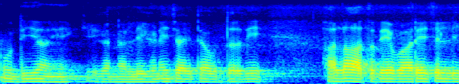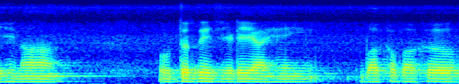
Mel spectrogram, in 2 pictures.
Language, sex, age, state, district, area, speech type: Dogri, male, 30-45, Jammu and Kashmir, Kathua, rural, spontaneous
